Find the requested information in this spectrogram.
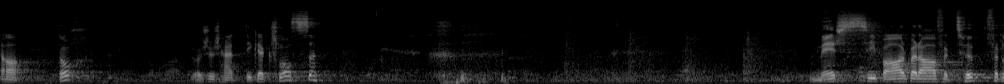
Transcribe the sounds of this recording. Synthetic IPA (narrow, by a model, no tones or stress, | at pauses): ɑːd̪̥ɔχ | d̪oɪʃəʃhætːɪɡəkʃlɔsːə | mɛɾsibɑːɾbəɾɑːfəɾt͡shɵpfəɾ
